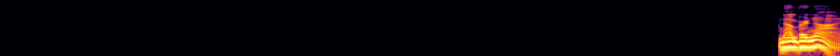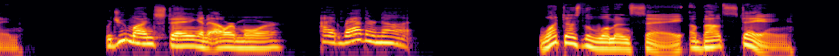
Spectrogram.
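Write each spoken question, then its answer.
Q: What does the woman say about staying?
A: She would prefer not to stay.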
